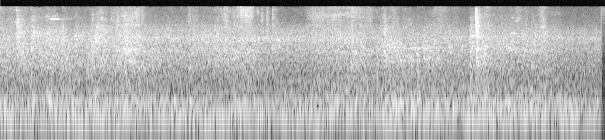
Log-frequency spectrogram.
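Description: Double-stack intermodal freight train rolling past close by: a steady rumble and rattle from the well cars' wheels on the rails, with a few faint clicks.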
